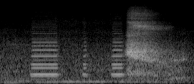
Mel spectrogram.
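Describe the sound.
Car horns sound in traffic of cars blocking an exit: two short, bright honks separated by a brief gap, followed by a louder rushing whoosh of vehicle noise that gradually eases.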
